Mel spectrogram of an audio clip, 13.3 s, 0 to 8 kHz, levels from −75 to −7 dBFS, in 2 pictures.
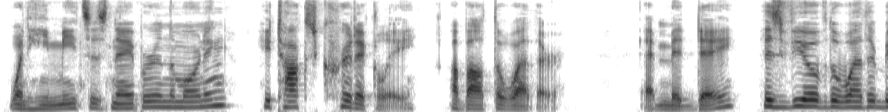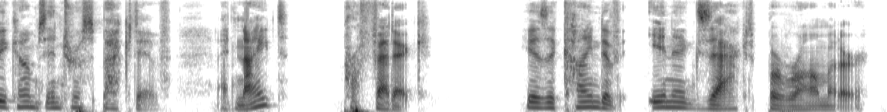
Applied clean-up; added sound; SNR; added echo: none; none; none; none.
